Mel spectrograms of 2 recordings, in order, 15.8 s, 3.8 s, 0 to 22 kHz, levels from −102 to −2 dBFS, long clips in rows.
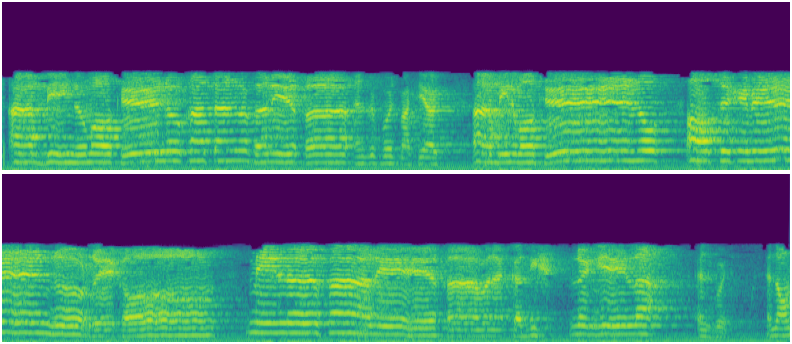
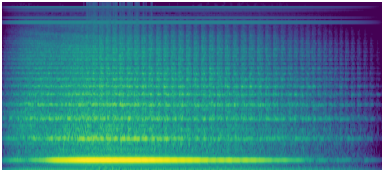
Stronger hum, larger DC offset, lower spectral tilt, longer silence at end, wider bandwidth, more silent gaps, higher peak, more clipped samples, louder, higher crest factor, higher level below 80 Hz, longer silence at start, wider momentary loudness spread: neither; first, 2% vs 0.8%; first, -6.5 dB/octave vs -4 dB/octave; second, 0 s vs 0.95 s; second, 4 kHz vs 14 kHz; neither; about the same, 0 dBFS vs 0 dBFS; second, under 0.1% vs 1%; second, -10 LUFS vs -7 LUFS; about the same, 12 dB vs 8 dB; first, -38 dBFS vs -50 dBFS; second, 0 s vs 0.25 s; second, 11 LU vs 21 LU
